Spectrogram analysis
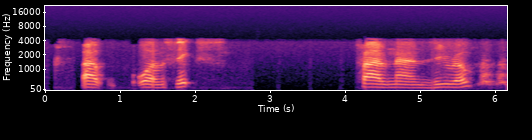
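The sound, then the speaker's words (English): A dog barks and yips in short, high, harmonic bursts: a quick run of three yaps, a gap, then a longer, whining string of barks. “My dog putting his 2 cents in.”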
